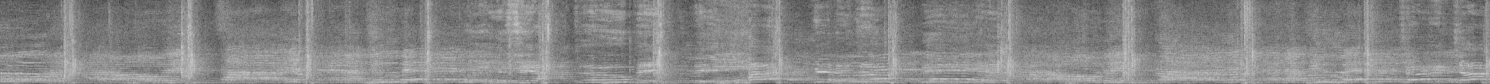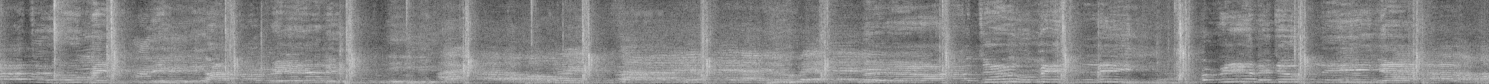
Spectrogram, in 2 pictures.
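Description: Gospel choir and congregation singing together, with sharp handclaps on a steady beat.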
